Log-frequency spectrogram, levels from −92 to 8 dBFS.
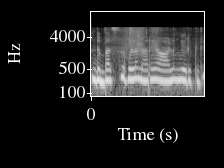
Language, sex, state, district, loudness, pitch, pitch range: Tamil, female, Tamil Nadu, Kanyakumari, -13 LUFS, 240 Hz, 230-250 Hz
